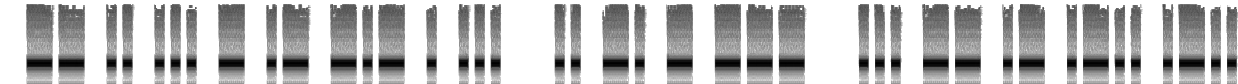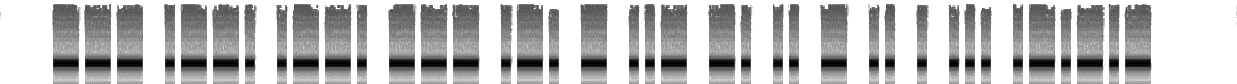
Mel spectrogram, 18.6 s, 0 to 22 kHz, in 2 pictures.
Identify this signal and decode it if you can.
Morse code, heard as a keyed tone, about 20 wpm, 1000 Hz. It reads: MISTAKES INTO SMALL OPPORTUNITIES.
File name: qotdfiles / 20wpm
